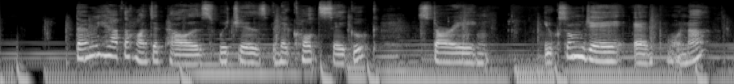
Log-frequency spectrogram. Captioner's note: mispronunciation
